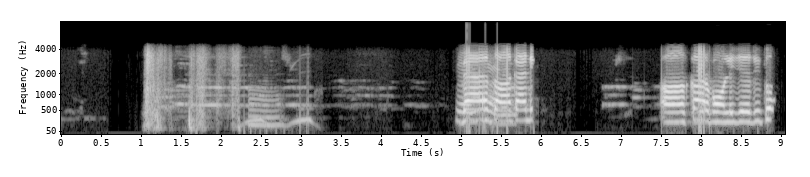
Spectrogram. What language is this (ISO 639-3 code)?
pan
